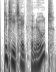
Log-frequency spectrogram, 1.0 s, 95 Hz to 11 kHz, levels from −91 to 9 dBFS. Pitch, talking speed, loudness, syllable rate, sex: 170 Hz, 290 wpm, -16 LUFS, 5.6 syllables/s, female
